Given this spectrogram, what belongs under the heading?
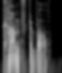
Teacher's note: in natural English, all the energy, all the stress is right at the beginning.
